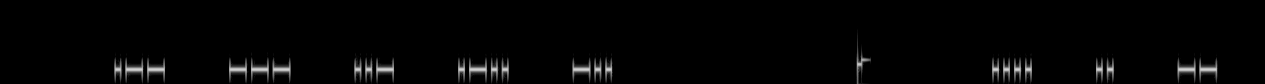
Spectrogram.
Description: Morse code, heard as a keyed tone, about 22 wpm, spaced as for 10 wpm, 690 Hz. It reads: WOULD HIM
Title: 4x Character Spacing - Top 200 Words - 22wpm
